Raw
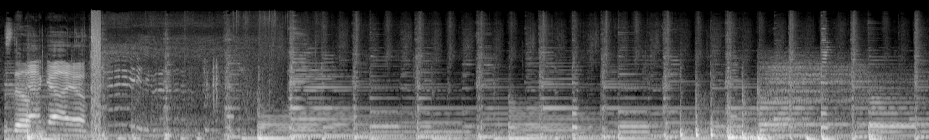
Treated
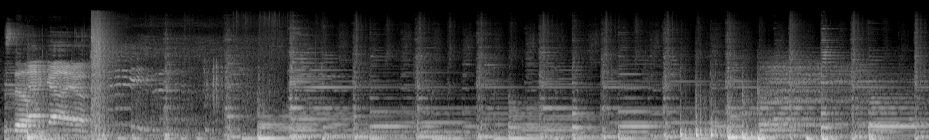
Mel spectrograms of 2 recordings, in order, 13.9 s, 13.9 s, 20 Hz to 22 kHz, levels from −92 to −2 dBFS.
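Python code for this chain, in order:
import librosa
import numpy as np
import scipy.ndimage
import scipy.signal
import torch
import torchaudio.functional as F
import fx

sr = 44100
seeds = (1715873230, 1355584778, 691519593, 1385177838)

p1 = fx.high_shelf(x, sr, hz=11000.0, db=-9.5)
p2 = p1 + fx.echo_feedback(p1, sr, ms=67, feedback_pct=59, wet_db=-8.0, dry=0)
y = F.gain(torch.from_numpy(p2), -6.5).numpy()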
